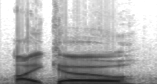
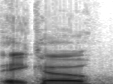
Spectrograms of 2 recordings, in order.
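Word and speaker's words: Eiko: thought it was pronounced eeko. I mean, I always thought that you pronounced the I because it's like, why would you put the I there if it was not meant to be pronounced.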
